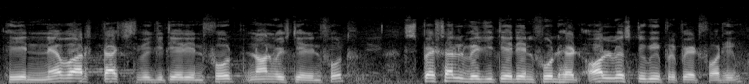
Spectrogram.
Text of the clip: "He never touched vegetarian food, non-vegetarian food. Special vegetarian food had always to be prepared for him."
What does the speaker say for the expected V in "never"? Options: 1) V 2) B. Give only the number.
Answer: 1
